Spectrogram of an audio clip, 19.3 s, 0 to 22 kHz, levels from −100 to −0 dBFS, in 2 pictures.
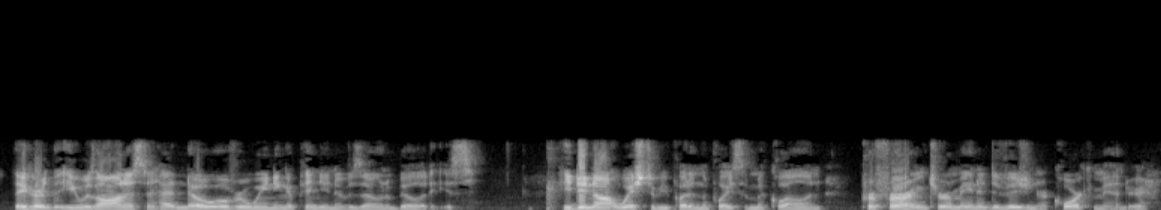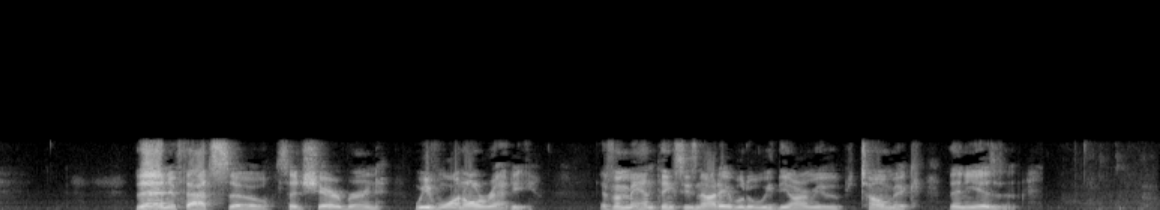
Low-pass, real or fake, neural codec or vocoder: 7.2 kHz; real; none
